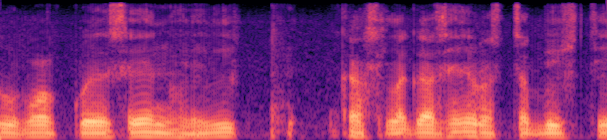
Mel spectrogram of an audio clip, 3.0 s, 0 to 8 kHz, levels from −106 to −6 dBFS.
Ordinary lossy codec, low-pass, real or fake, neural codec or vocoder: none; 7.2 kHz; fake; vocoder, 22.05 kHz, 80 mel bands, WaveNeXt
